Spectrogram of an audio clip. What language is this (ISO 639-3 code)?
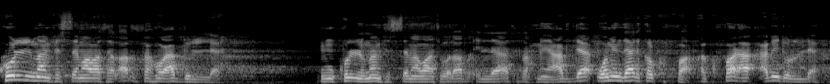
ara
